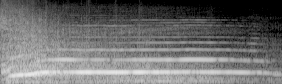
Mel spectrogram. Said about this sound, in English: I was biting my way through my second hot dog when a howling shook the snowy treetops around our cabin.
